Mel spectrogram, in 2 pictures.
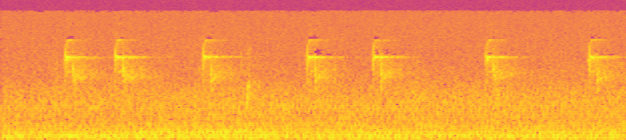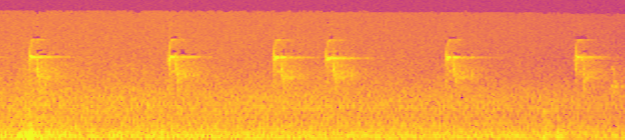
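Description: A bird calling faintly, a sharp chip note over and over, about one a second at uneven spacing, each note a quick downward sweep.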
